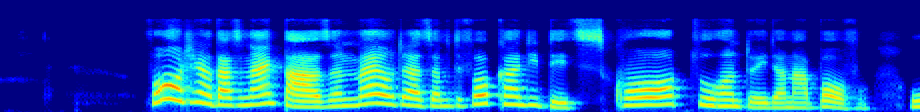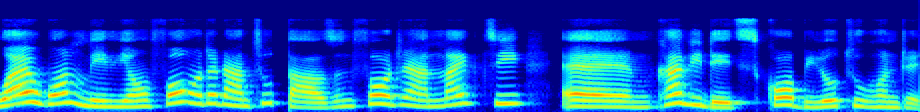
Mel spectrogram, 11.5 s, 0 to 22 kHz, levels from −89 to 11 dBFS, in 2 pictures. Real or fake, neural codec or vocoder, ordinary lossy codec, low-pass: fake; codec, 24 kHz, 0.9 kbps, WavTokenizer, large speech release; MP3, 96 kbps; 10.8 kHz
